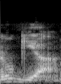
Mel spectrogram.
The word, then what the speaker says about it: Rugia: So the new album is called Rugia. Have I said it correctly? Rugia? Actually, I pronounce it Rugia.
